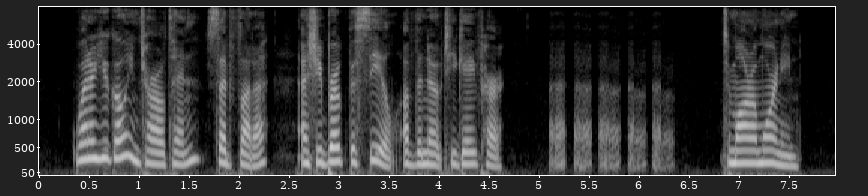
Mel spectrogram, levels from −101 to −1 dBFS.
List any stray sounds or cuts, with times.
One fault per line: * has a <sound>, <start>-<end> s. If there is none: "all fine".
* has a laugh, 5.1-6.4 s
